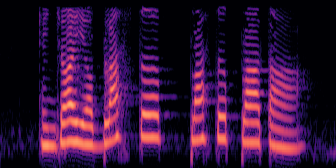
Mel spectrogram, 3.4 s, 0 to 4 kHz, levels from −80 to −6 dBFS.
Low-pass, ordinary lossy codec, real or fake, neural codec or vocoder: 3.6 kHz; AAC, 24 kbps; real; none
